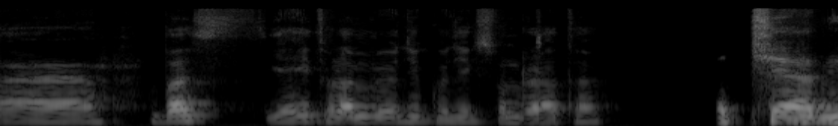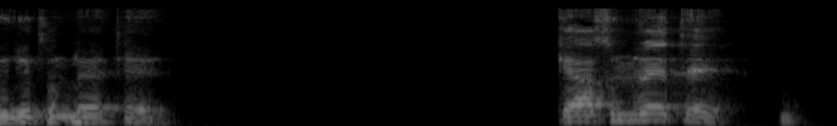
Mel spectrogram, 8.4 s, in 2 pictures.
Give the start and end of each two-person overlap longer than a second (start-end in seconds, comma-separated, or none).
none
